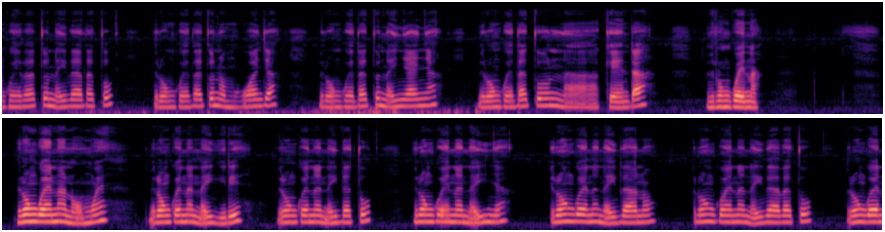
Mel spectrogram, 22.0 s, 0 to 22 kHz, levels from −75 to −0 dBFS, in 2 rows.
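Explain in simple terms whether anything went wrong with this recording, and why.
Nothing went wrong with this audio; there are no faults to be heard anywhere in it.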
